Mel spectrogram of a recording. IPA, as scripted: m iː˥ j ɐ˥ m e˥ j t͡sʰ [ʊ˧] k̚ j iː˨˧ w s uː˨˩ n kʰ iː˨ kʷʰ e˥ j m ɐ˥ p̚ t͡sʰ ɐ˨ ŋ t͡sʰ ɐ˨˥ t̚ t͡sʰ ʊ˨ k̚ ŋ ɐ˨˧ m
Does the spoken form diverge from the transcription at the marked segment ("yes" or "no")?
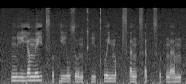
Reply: yes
